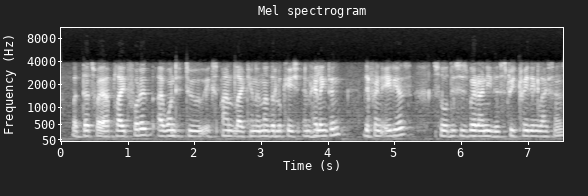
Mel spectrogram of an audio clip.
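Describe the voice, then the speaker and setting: Against noticeable background noise, a man with a non-native accent speaks at a fairly high pitch in a monotone, flat intonation. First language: not English. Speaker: street food trader applying for a licence. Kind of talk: formal hearing testimony. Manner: halting.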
